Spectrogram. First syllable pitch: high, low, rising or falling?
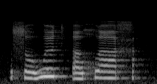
low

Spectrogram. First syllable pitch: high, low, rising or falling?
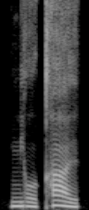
low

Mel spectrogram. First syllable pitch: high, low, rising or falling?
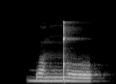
low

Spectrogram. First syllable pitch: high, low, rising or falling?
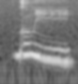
high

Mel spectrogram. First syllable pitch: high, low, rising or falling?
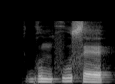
low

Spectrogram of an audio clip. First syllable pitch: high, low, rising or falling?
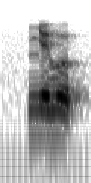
low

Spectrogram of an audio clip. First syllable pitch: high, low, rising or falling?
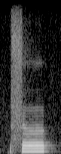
high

